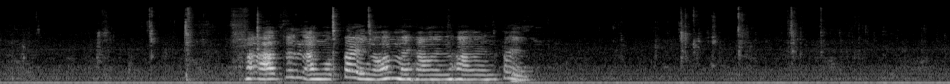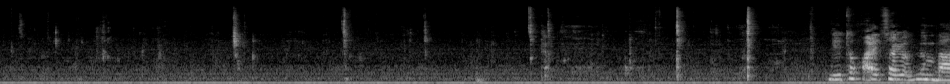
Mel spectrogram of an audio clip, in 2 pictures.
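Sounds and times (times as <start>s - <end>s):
wet chewing: 0.0s - 3.9s, 5.3s - 17.8s
steady low hum: 0.0s - 19.0s
lip and finger smacks: 15.8s - 17.7s.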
